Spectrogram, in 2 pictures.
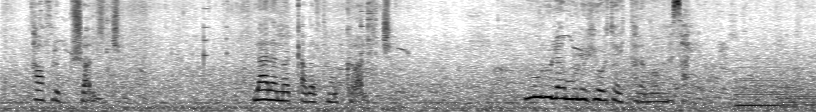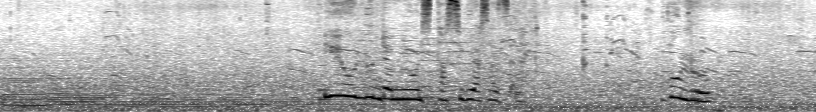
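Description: A young woman speaks quietly and with distress, close by.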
